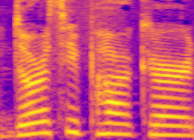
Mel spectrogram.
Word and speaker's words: Dorothy Parker: Alors, en 1956, Dorothy Parker donne une interview au Paris Review.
